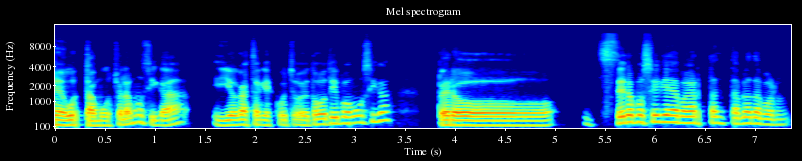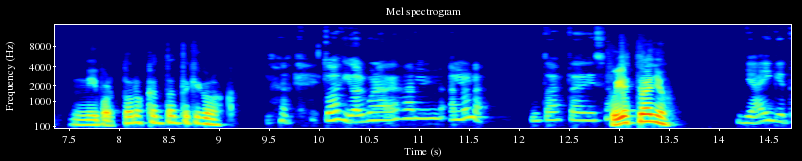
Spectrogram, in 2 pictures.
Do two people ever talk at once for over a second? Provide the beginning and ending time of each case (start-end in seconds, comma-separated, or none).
none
